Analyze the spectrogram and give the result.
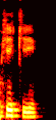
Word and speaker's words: hiki: Hiki kitabu, kitabu hiki. Good. And be careful to pronounce that H. No? Hiki.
